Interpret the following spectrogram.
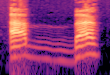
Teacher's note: با ادا کیږي د دواړو شونډانو د یو ځای کېدو څخه د لندې حصې څخه.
